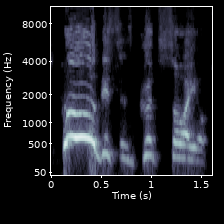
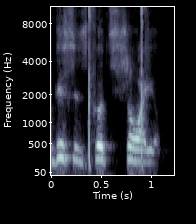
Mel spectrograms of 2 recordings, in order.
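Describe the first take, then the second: First: Slow, loud, delighted cry; louder, savoring delight; excited whoop. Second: Said in the usual way. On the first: Real, not acted. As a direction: whoop it out with joy. Savoring her own words.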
